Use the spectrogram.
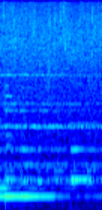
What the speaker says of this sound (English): No one knows why the rain never lets up.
